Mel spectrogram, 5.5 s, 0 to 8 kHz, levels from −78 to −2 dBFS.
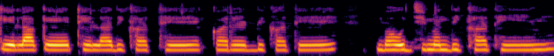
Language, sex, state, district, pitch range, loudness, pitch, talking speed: Chhattisgarhi, female, Chhattisgarh, Jashpur, 230-240 Hz, -16 LUFS, 230 Hz, 150 wpm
